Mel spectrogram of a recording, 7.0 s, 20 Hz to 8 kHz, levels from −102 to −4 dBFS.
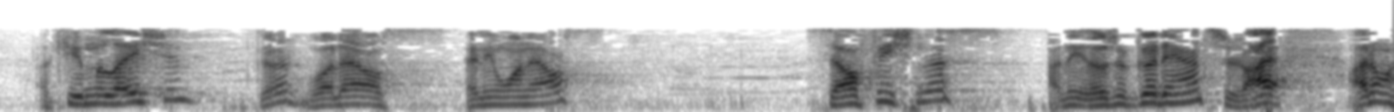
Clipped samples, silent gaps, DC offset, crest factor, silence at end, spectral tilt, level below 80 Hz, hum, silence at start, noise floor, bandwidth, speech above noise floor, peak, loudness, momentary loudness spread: under 0.1%; none; under 0.1%; 24 dB; 0 s; -9 dB/octave; -60 dBFS; none; 0.2 s; -64 dBFS; 4 kHz; 40 dB; 0 dBFS; -23 LUFS; 16 LU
